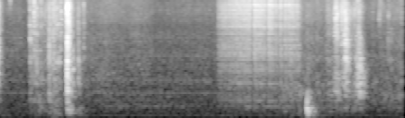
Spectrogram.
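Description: Hands handling craft materials at a tabletop: a few soft clicks, a brief rustle a little after two seconds in, then a single knock about three seconds in.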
